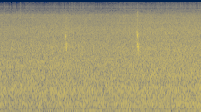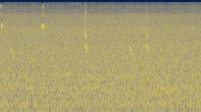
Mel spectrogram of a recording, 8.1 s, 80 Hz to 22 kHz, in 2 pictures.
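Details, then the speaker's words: 1967 Chrysler Airtemp 6000 BTU window air conditioner model L06-72, 115 V, on extension cord, compressor drawing 36 start amps: steady airy rush, soft low drone, no knocks; compressor runs quietly and seems to cool. "Can't even hear the compressor running."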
